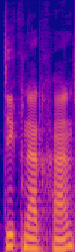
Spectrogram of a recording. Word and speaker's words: Thich Nhat Hanh: Y bueno, para la práctica informal te recomiendo un libro que se llama Felicidad, Prácticas de Mindfulness de Thich Nhat Hanh. Se escribe THICHNHATNANH.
